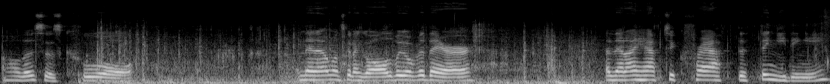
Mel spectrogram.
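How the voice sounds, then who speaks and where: A woman's voice: medium pitch, steady tone, moderate pace, long pauses, darkish tone, muffled recording, slight background noise. A woman casually commentating a video game as its host, chatting and thinking aloud and sometimes reading the on-screen text.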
